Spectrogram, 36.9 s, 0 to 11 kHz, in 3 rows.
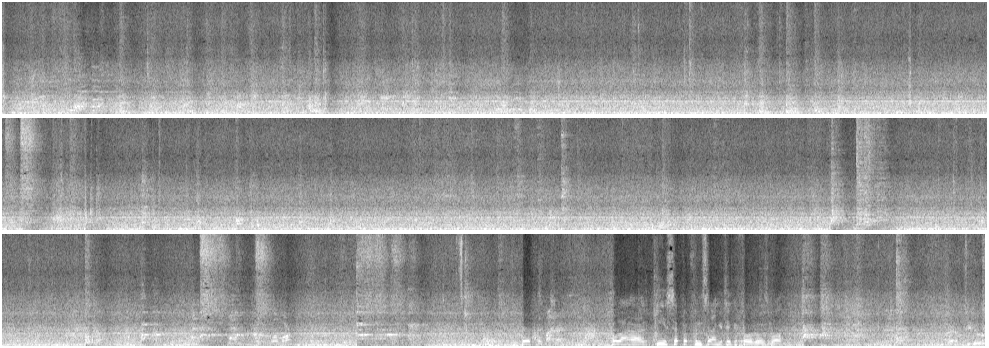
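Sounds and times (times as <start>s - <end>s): machinery hum with whine: 0.0s - 36.9s.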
